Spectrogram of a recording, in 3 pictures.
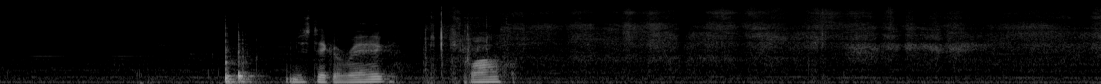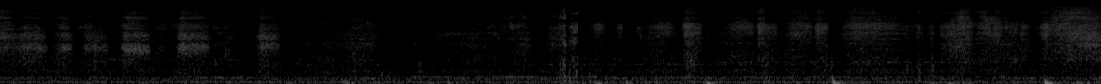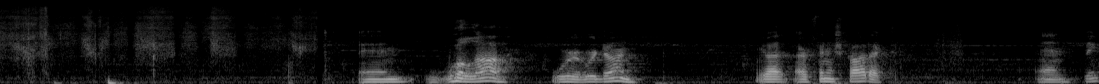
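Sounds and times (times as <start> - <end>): cloth rubbing on wooden board: 4.7 - 25.2.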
